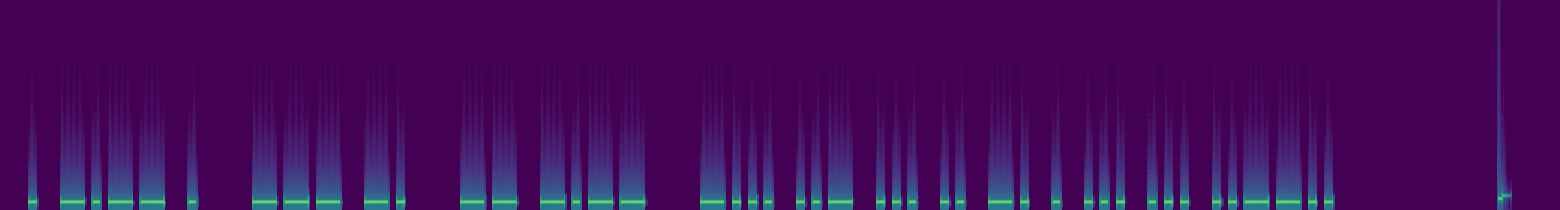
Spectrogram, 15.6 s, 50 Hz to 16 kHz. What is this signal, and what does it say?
Morse code, heard as a keyed tone, about 15 wpm, 700 Hz. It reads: EYE ON MY BUSINESS?
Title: Sentences from Top 1000 Words - Review Part 1 - 15wpm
